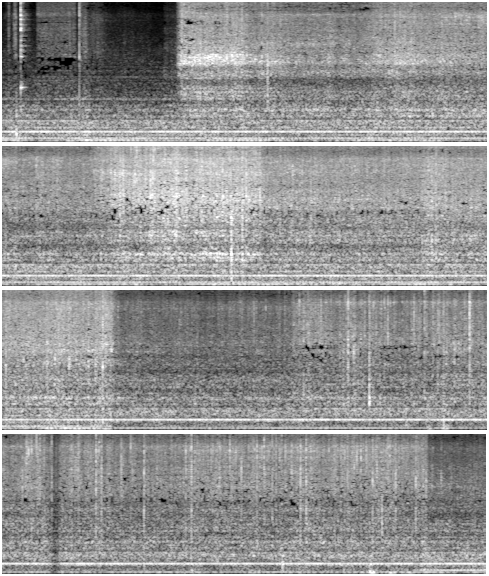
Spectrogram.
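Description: Eggplant slices stuffed with minced chicken sizzling as they fry in a nonstick pan. The sizzle comes in about three seconds in after a quiet start with a couple of light clicks. It is loudest around ten seconds in and drops lower after about sixteen seconds.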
